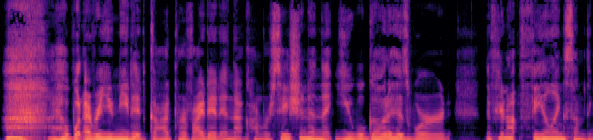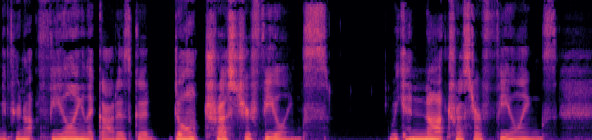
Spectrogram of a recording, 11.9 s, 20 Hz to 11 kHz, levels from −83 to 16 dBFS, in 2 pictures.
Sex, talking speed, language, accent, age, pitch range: female, 200 wpm, English, American, 30-49, 150-195 Hz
